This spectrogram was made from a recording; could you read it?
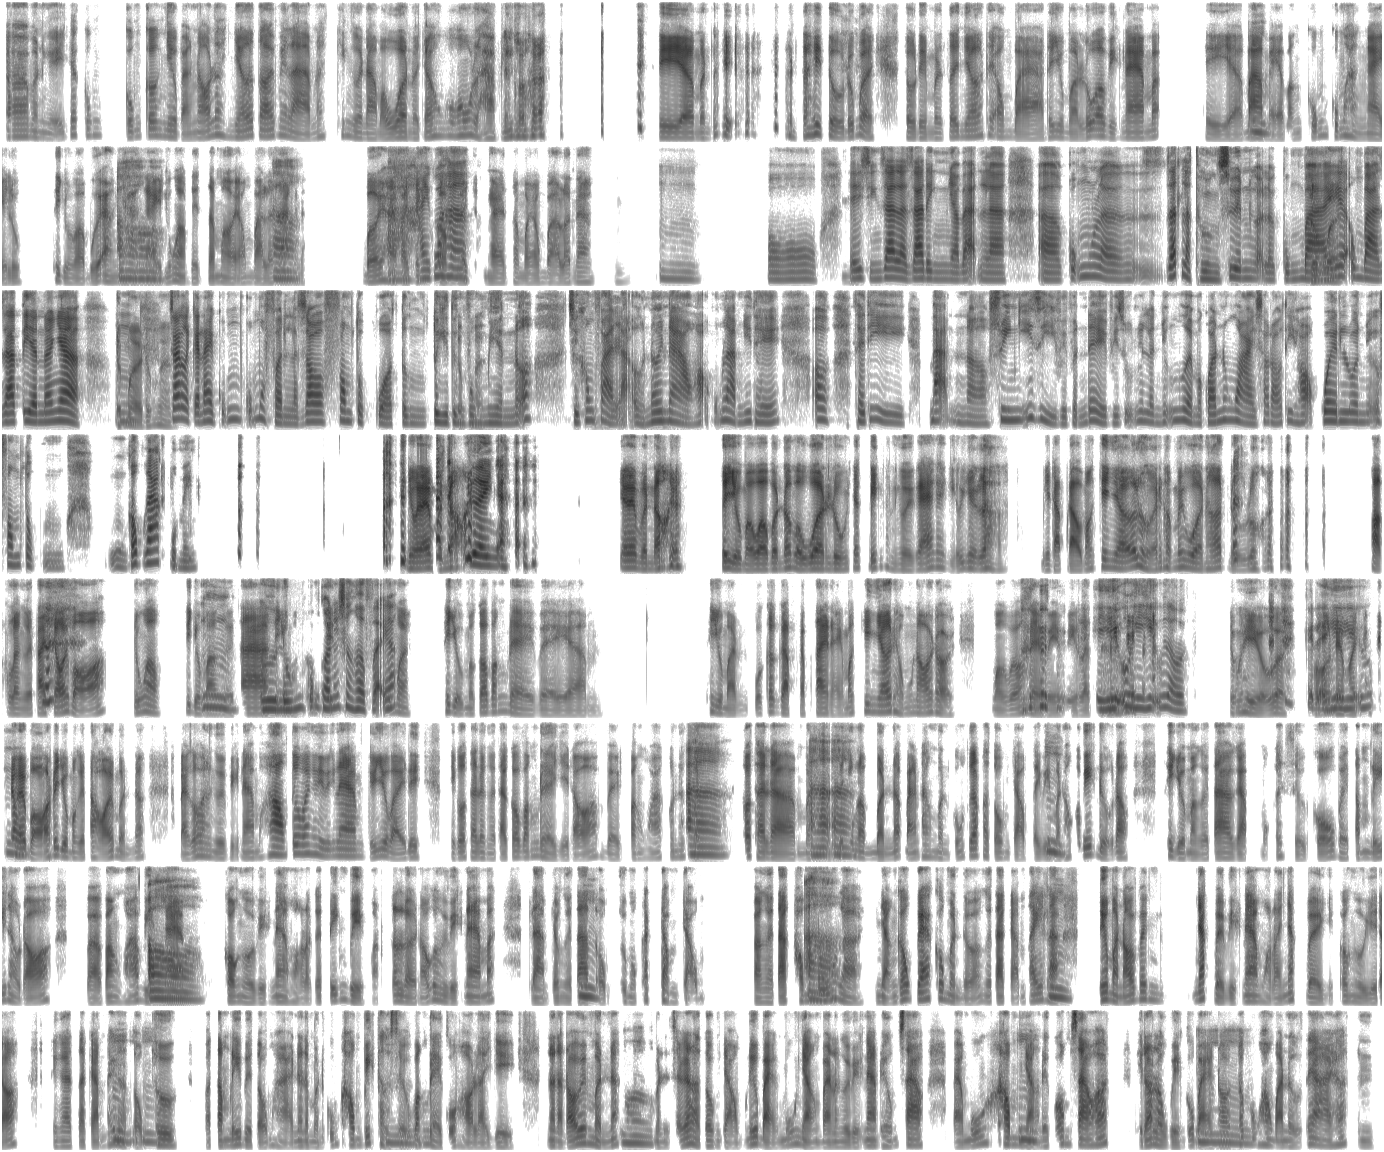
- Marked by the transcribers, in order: laughing while speaking: "nữa luôn á"; other noise; laughing while speaking: "mình thấy á"; tapping; laugh; laugh; laughing while speaking: "nói"; laugh; laughing while speaking: "nói á"; laughing while speaking: "là"; chuckle; unintelligible speech; laugh; unintelligible speech; laugh; unintelligible speech; chuckle
- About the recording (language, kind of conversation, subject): Vietnamese, podcast, Bạn đã lớn lên giữa hai nền văn hóa như thế nào?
